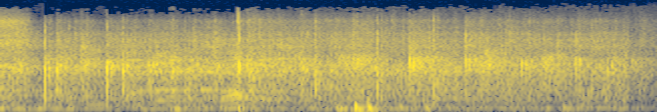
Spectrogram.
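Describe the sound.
Audience applause: a dense, steady wash of many hands clapping for a few seconds, with one sharp louder clap standing out and scattered voices mixed into the crowd noise.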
